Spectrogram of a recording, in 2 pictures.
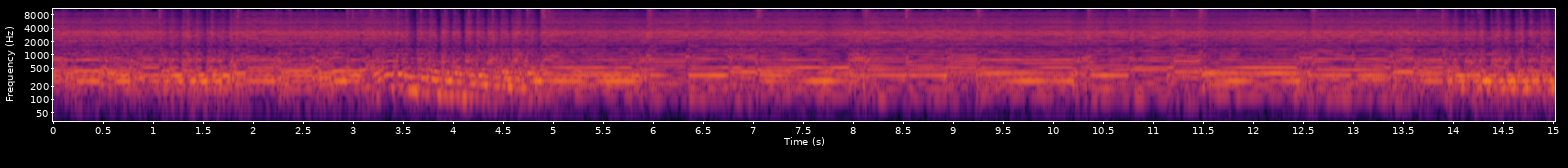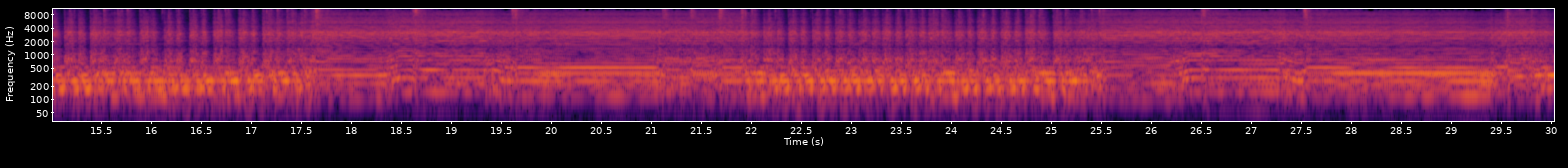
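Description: Electric guitar, a red Les Paul-style solid body with humbuckers, playing a power-chord rock riff with several slides along the neck.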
